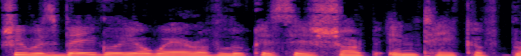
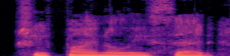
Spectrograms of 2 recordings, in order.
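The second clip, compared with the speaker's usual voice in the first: ordinary delivery, nothing marked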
